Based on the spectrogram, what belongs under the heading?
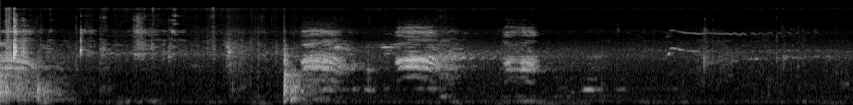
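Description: A sharp knock right at the start, then a bird calling three times, about a second apart, from a couple of seconds in.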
